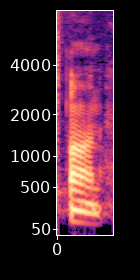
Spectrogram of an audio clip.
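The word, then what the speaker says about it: पान: Parn, Pan, that is leaf, is pronounced as Pan.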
